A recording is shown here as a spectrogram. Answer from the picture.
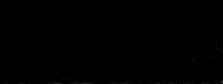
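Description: Near silence, with faint scattered clicks from computer input over a low room hum.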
